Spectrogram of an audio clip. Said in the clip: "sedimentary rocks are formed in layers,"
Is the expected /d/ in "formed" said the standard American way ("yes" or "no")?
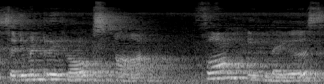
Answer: no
